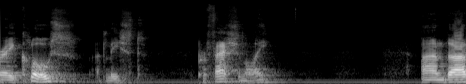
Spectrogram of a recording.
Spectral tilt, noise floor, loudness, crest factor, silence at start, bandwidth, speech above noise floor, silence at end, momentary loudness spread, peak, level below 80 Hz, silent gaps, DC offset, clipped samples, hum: -6.5 dB/octave; -51 dBFS; -20 LUFS; 20 dB; 0 s; 16 kHz; 33 dB; 0 s; 22 LU; 0 dBFS; -56 dBFS; none; under 0.1%; under 0.1%; none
